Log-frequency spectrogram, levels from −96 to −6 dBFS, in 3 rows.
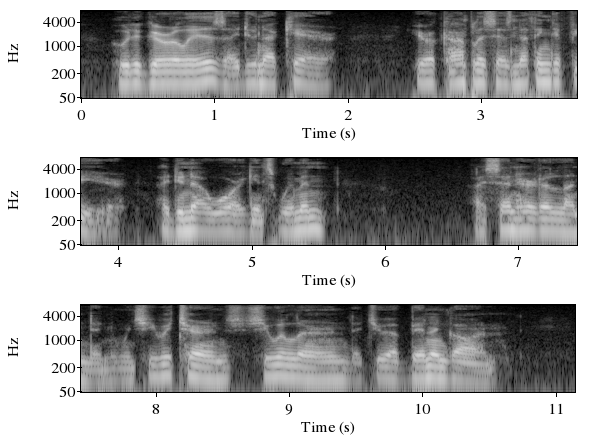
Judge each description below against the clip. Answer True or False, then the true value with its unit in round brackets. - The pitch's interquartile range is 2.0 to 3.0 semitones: True (2.7 semitones)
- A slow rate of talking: False (200 wpm)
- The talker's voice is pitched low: True (110 Hz)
